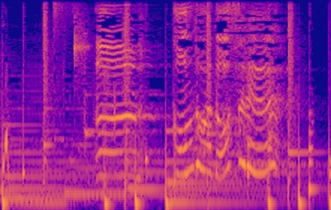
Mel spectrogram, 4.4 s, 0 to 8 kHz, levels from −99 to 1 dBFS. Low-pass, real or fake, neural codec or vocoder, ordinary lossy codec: none; real; none; none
